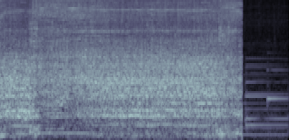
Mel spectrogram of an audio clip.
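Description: Hand-held immersion blender blending eggs and milk in a bowl: a loud, steady whir that starts abruptly and cuts off sharply about half a second before the end.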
